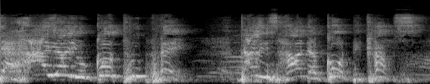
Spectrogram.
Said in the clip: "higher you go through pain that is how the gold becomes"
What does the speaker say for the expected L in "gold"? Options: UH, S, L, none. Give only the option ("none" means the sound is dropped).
none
